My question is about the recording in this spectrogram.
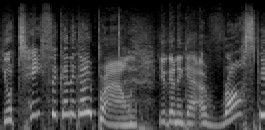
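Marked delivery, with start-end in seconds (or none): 0.0-1.4 high-pitched horrified warning; shrill mock alarm. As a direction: squeal it in mock horror. Repeats warning, far higher.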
